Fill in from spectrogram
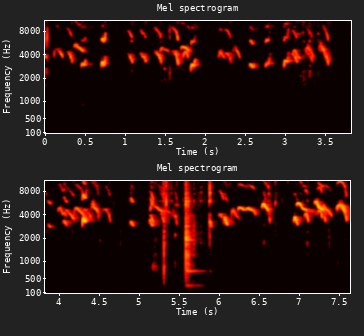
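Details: Colourful newborn chicks feeding on rice peep continuously in high, curved chirps, many birds overlapping; a sharp clatter sounds midway.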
